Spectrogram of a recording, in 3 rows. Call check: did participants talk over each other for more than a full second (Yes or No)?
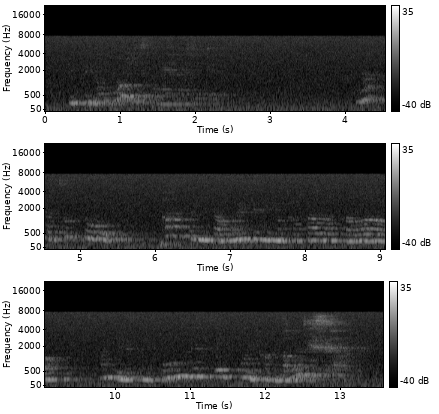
No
